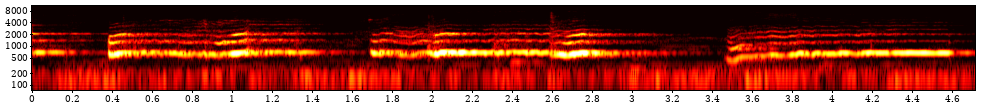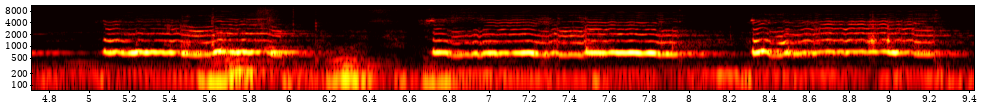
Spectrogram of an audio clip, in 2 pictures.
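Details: A Siberian Husky, just after anesthesia, howls ("sings") in a string of drawn-out, wavering tones, each rising slightly then holding steady. Finding: Siberian Husky.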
